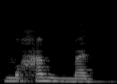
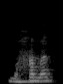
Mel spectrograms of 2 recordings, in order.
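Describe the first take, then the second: First: The middle m sound is held long, doubled. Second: The middle m sound is short and single. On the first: "o nome correto, Muhammad, tem duas letras M" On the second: "Se você fala Muhammad, ok"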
